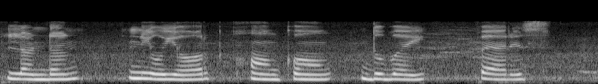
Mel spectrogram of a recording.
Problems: constant background noise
